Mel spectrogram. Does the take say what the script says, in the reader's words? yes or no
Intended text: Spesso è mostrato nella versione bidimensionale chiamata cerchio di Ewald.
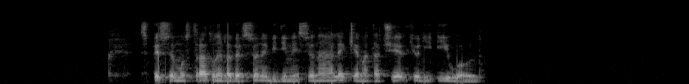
yes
